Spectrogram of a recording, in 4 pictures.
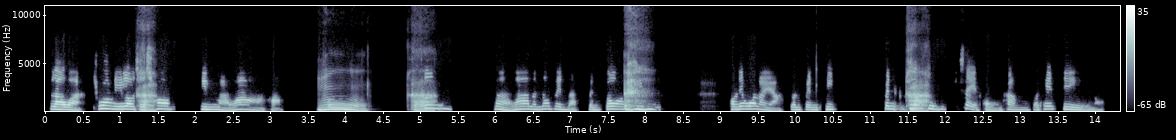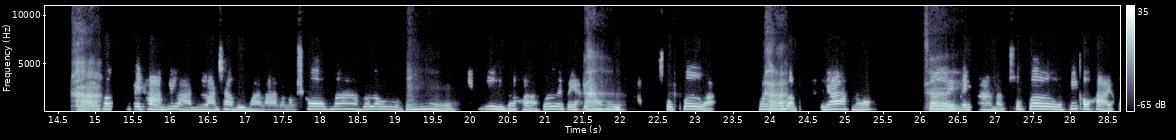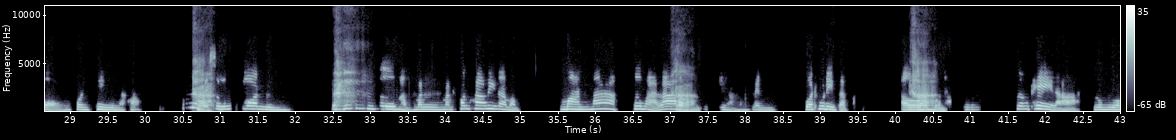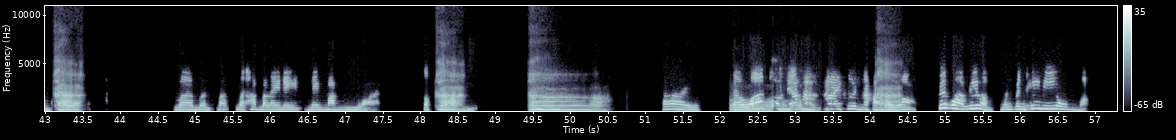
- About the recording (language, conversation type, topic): Thai, unstructured, คุณมีเคล็ดลับอะไรในการทำอาหารให้อร่อยขึ้นบ้างไหม?
- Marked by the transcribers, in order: tapping; other background noise; distorted speech; chuckle; chuckle; chuckle; unintelligible speech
